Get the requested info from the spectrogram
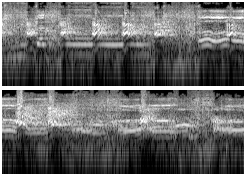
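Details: Siberian Husky howling along to the Hindi song "Tum Tak": wavering, drawn-out howls rise and fall over loud music with a steady beat and sung lyrics.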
